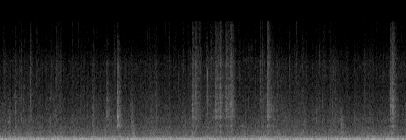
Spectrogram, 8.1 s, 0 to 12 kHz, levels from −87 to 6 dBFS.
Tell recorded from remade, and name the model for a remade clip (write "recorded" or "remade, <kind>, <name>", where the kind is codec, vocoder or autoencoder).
remade, vocoder, BigVGAN v2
